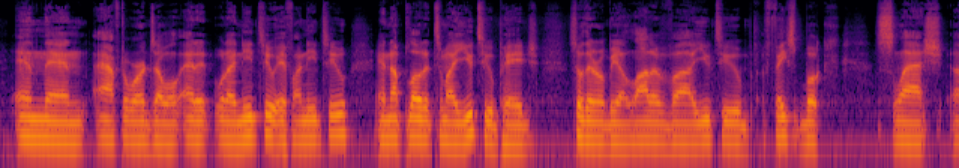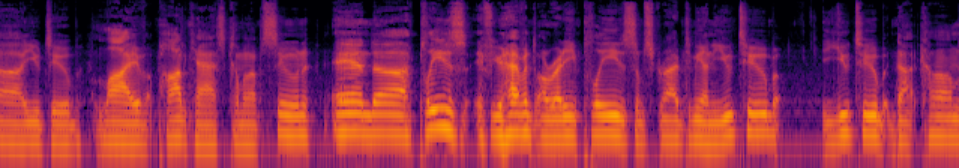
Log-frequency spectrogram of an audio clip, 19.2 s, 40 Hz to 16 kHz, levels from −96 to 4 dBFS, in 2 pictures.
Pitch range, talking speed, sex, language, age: 100-120 Hz, 165 wpm, male, English, 20-39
